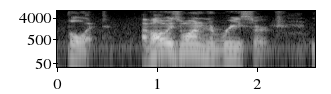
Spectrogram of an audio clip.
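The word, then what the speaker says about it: Bulleit: on bar rescue and they always pronounced it bullet i'll go with john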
